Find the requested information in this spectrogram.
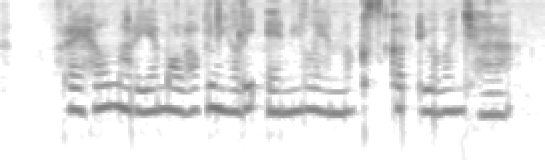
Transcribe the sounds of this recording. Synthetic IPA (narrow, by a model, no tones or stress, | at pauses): rɛhɛlmaɾiamɔlɔɦɔkəniŋaliʔɛnilɛnɔkskərd̥iwawaɲt͡ʃaɾa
